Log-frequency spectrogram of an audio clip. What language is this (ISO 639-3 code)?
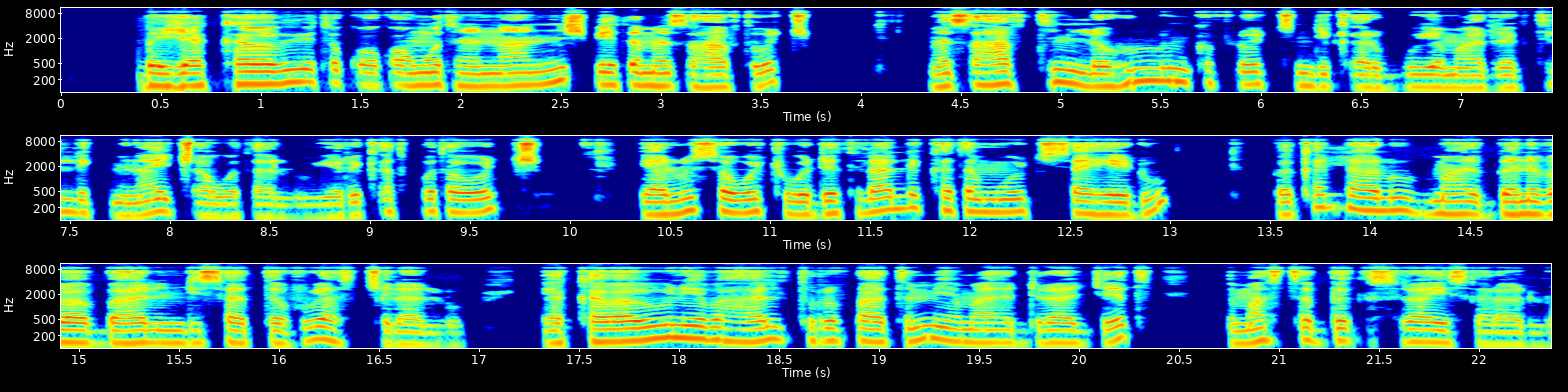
amh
